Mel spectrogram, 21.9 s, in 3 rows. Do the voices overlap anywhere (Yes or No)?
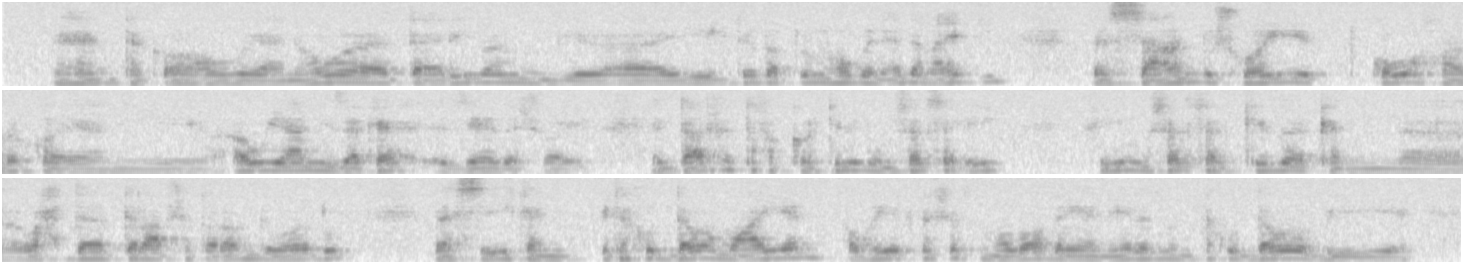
No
